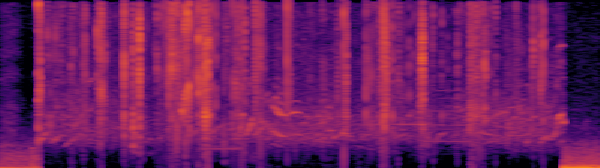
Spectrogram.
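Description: Fast-forwarded, pitch-raised audio of a wooden plant pyramid being assembled: faint, high-pitched chirps and many rapid small clicks, with no low end.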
